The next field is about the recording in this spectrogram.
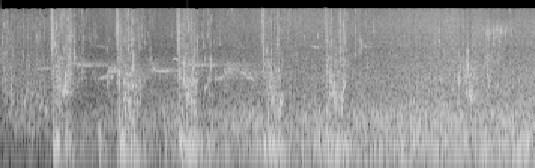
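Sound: water sounds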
